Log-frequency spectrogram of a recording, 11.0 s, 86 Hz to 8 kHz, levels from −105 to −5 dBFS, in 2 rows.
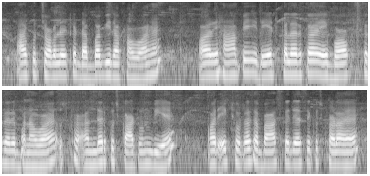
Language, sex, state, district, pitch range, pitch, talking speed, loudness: Hindi, male, Bihar, Kishanganj, 150-165 Hz, 155 Hz, 195 wpm, -15 LUFS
